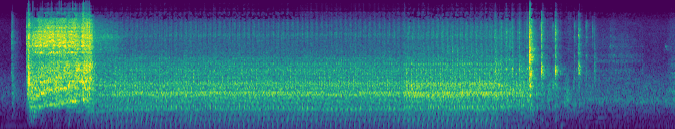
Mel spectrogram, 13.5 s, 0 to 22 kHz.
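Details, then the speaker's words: 2000 John Deere 4X2 Gator, first start after ignition coil replacement: short crank, then it fires and holds a steady, even idle with no misses for about eight seconds before shutdown. Normal start, not yet warmed up. "that's a good sign for today that's the first time it's recranked it had not run very long to warm up"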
